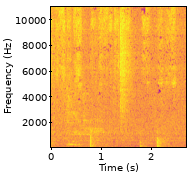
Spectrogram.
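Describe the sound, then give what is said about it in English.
Faint scratching of a pen on paper as a list of the four cardinal virtues is written out by hand, with a few short strokes over a quiet background. “I'll write them out for you, and then maybe we can define them real quick.”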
